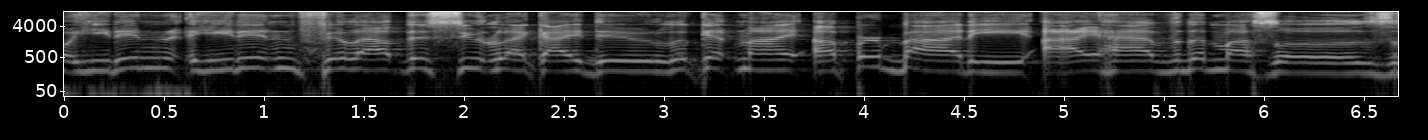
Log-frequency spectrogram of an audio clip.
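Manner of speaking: Xi doing stand-up. Retold or imitated. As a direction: lampoon a bragging head of state. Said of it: "can you imagine Xi going up there and doing a stand-up skit".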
